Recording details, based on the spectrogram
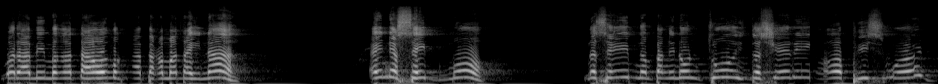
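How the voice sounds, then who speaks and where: Filipino lay preacher, high-pitched man, sermon storyteller, dips quiet then swells loud. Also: steady tone, takes it slowly. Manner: storytelling, acting out quoted voices, swings from hushed to loud. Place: church.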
